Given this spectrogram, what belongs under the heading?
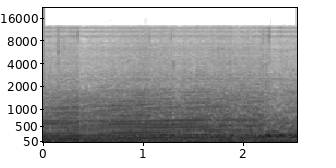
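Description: A Ferrari F458 Italia accelerates on a track, its engine a loud, steady close-up roar with no voices over it.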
